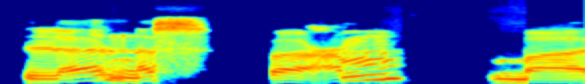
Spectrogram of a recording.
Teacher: تنوین کے بعد لفظ با ہے تو یہاں پہ ان نہیں پڑھیں گے بلکہ عین میم زبر ام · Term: اقلاب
